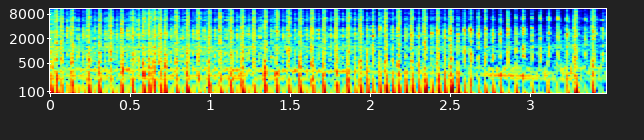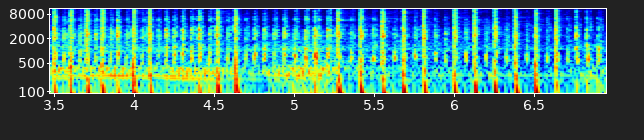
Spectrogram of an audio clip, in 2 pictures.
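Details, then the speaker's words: Old lawnmower engine, long left sitting, now running with its crusty muffler removed: loud, sharp, evenly spaced exhaust cracks slowing slightly at the end; head gasket is bad and due for replacement. "yeah so i finally got this thing to work and that's what it sounds like with this old crusty muffler off there"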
